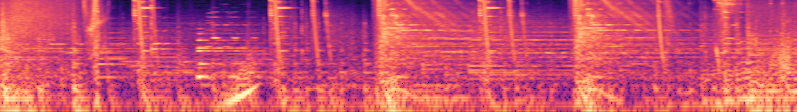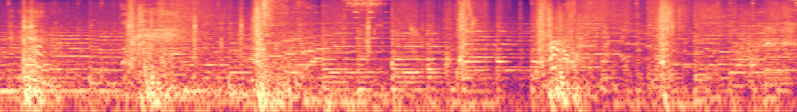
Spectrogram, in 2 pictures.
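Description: Repeated heavy smashing impacts from a character pounding the ground to open skill points in the RWBY: Arrowfell video game, sharp crashes and thwacks at irregular intervals over a busy game soundtrack.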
